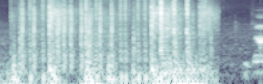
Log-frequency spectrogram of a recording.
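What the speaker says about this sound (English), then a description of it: "the police came in and shot you" Police gunfire in a video game: a dense, loud volley of rapid shots, crackling for about two seconds before stopping abruptly.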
